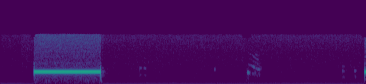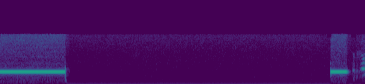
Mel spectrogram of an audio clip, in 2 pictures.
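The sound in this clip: Telephone line tones while a call is being connected: three steady, single-pitched tones about a second long, spaced about five seconds apart with near silence and faint clicks between them, the last one cut short.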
